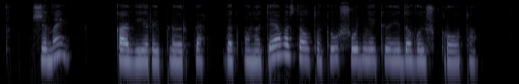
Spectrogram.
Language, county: Lithuanian, Vilnius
